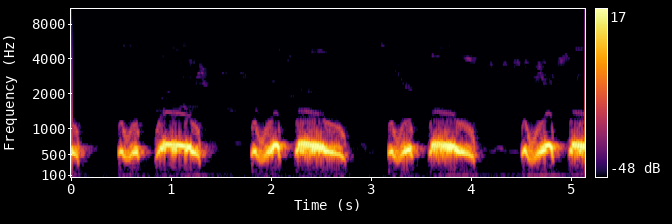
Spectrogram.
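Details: A run of four spotted dove coos, each with a brief wavering note before a long, gently falling tone, repeated at a steady pace in quiet surroundings.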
